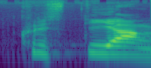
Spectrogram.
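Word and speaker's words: Christian: 저게 이제 불어나 다른 라틴어 발음으로 하면 크리스티앙 이렇게 발음하더라고요. 근데 영어로는 크리스천이라고 발음해요.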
